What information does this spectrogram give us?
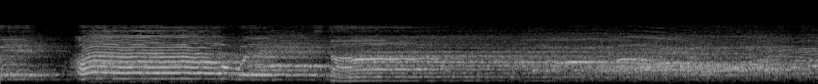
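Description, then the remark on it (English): Ugandan lawmakers in parliament sing loudly together, cheering and applauding at the passing of an anti-LGBT bill, in sustained, held notes whose pitch shifts every few seconds, with cheering voices mixed in. The sound starts abruptly after a brief dip and stays strong throughout. “I'm going to play this cut one of said cheering and applause and singing.”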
